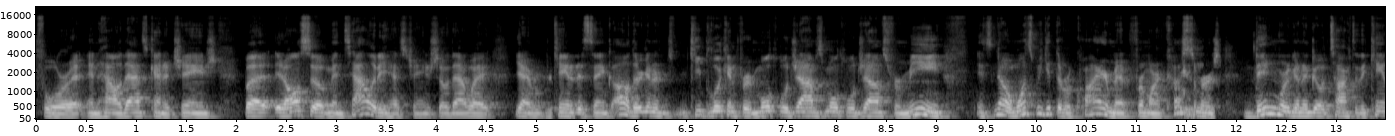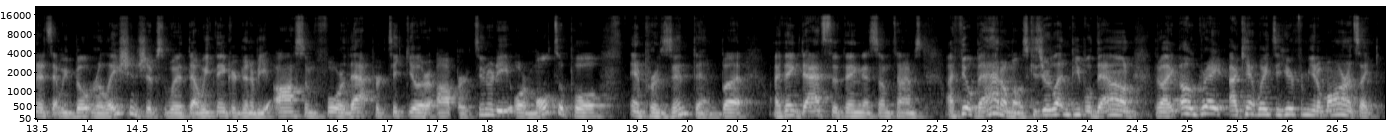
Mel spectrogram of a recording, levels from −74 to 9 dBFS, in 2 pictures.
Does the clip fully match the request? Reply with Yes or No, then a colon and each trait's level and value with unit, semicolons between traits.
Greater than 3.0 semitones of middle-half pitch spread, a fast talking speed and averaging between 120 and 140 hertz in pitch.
Yes: average, 3.4 semitones; fast, 225 wpm; low, 130 Hz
